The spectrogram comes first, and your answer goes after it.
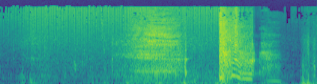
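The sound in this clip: A person coughs during a group Bible study: a few harsh, bursty coughs, the loudest and broadest past the middle, followed by shorter, fainter ones over a quiet background.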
